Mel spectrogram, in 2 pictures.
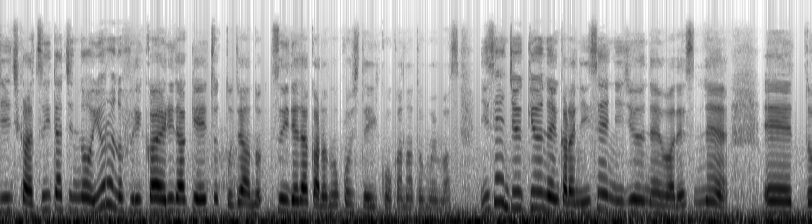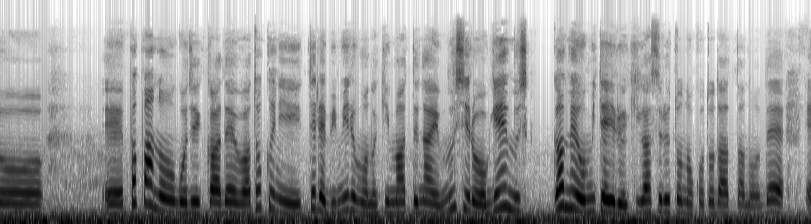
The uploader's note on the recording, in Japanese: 車の中からお送りします。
